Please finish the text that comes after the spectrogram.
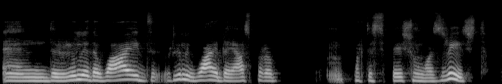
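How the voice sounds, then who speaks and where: A journalist from Lithuania, giving an earnest, formal webinar presentation over a video call. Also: female voice, on the low side, fairly even intonation, moderate pace, mellow, no echo. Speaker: journalist, invited speaker.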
